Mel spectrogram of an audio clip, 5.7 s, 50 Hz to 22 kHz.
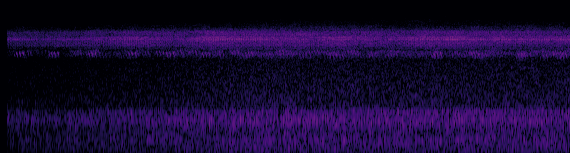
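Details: Cicada, possibly Tibicen inauditus, buzzing on a juniper tree in Picket Wire Canyon, southeastern Colorado, around 8 PM. A steady, very high continuous hiss runs throughout, with a faster pulsed trill just beneath it and a fainter lower hum.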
